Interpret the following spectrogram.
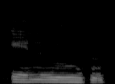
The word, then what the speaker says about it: Enugu: So we have to go back to the original pronunciation of the place, which is Enugu, Enugu state, right?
